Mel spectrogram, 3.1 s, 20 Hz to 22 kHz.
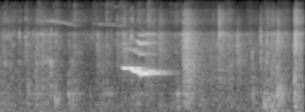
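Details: Young Border Collie puppies, born 19 September 2020, at a breeder in Fukiage, Hioki, Kagoshima Prefecture, Japan, recorded 1 November: a single short, high-pitched whine that drops slightly at its end, among soft clicks and shuffling.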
